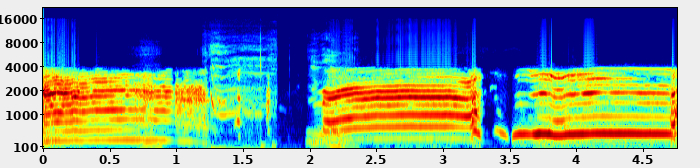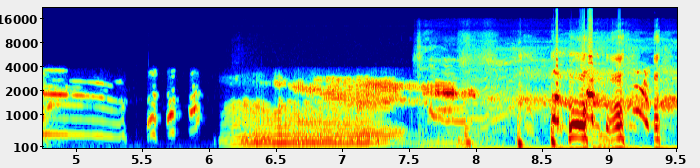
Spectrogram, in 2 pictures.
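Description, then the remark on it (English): A person imitates a cow, giving several drawn-out, nasal mooing calls in a row, fairly loud, followed by rougher vocal noises and what sounds like laughter. “So yeah, like what sound does a cow make? Moo.”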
